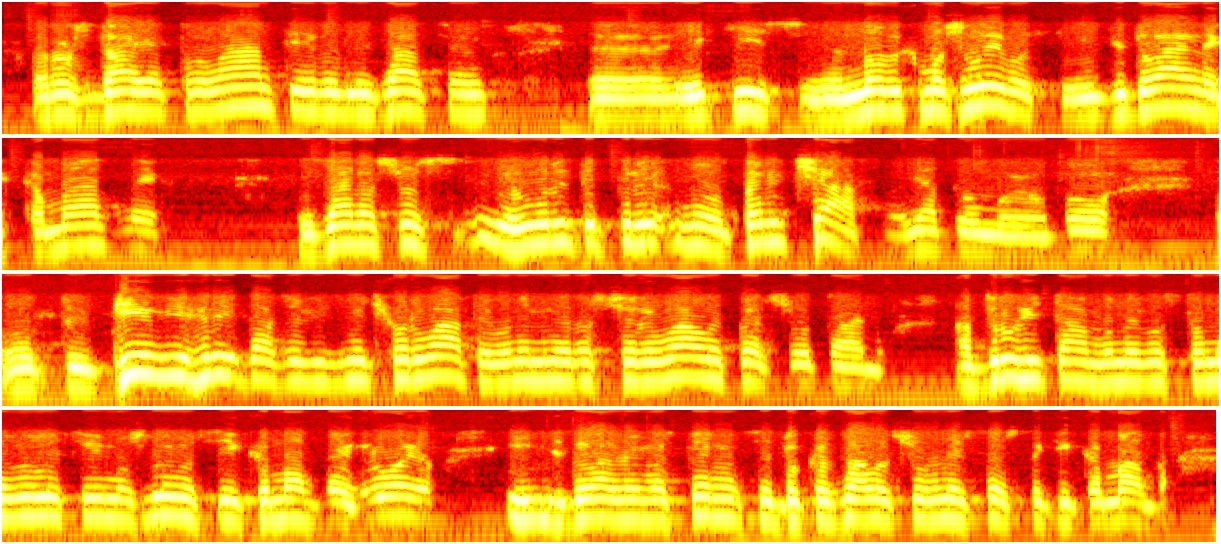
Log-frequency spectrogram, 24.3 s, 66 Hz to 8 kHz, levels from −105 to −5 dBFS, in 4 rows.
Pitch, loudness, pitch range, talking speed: 155 Hz, -18 LUFS, 145-175 Hz, 120 wpm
